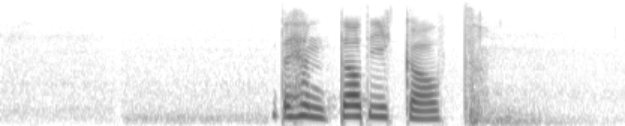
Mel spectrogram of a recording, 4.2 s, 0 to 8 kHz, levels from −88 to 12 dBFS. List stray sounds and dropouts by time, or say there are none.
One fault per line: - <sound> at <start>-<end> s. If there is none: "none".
none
